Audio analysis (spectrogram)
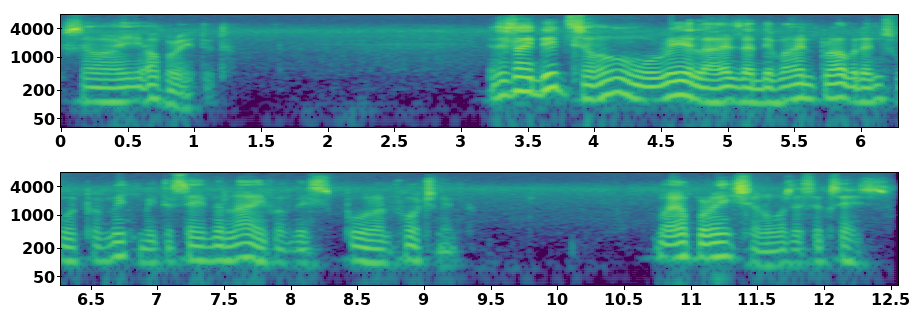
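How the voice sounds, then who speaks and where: Actor doing a grave Mexican doctor. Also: male voice, medium pitch, a bit bright, natural voice, poor audio. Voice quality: measured, hesitant, halting. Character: middle-aged male Mexican hospital doctor, grave and formal. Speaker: actor in radio drama. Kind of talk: 1950s radio drama acting. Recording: old radio broadcast with faint hiss.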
